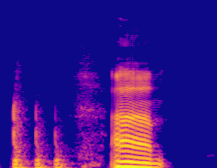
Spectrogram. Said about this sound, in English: You better knock on some wood.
